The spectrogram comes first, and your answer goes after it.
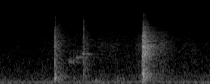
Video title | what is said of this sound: Wearing A BUTT IMPLANT To See How My Boyfriend Reacts!! - Prank | I heard a hollow sound.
